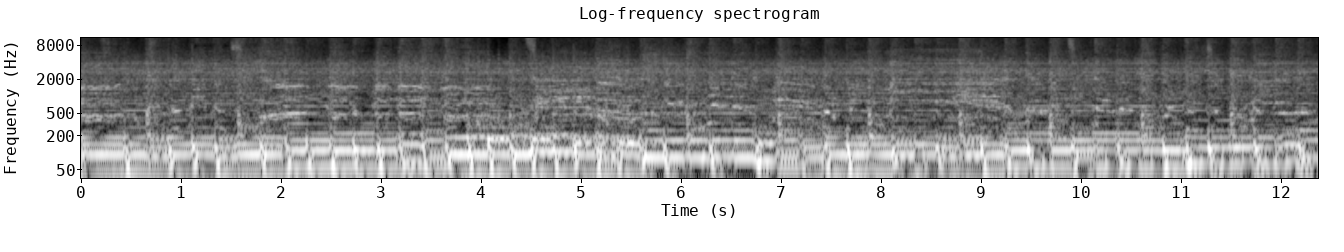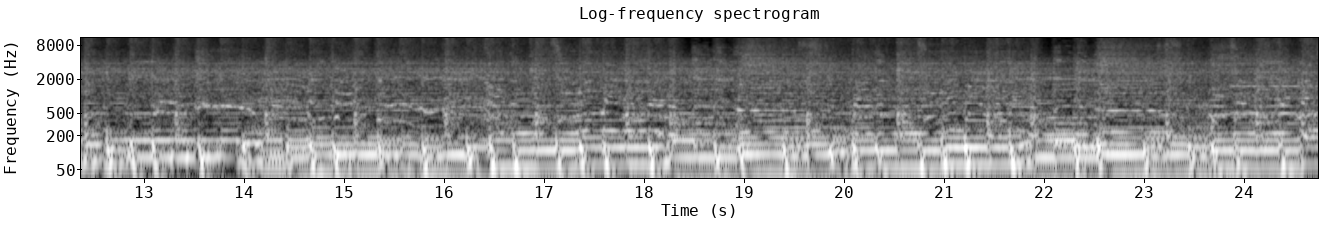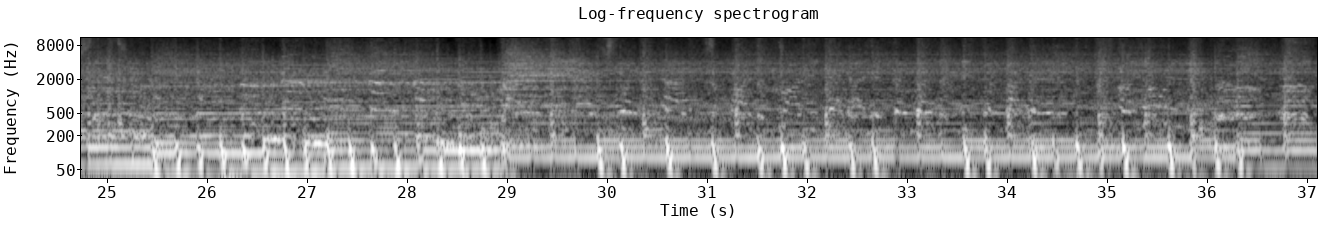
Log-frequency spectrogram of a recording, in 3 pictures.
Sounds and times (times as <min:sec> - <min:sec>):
Music: 0:00.0 - 0:37.1.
